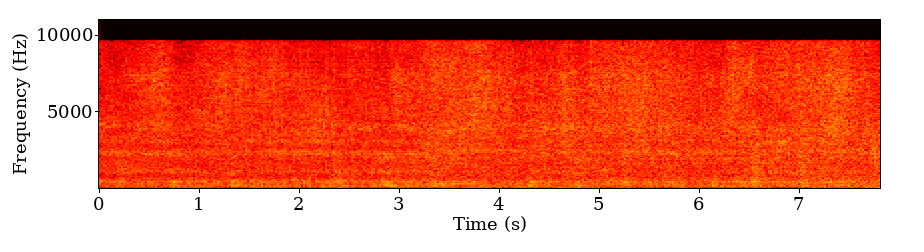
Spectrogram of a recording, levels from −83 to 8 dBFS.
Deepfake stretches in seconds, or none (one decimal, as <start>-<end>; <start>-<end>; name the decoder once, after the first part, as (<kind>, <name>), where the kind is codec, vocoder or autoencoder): 1.2-2.5 (vocoder, Vocos)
